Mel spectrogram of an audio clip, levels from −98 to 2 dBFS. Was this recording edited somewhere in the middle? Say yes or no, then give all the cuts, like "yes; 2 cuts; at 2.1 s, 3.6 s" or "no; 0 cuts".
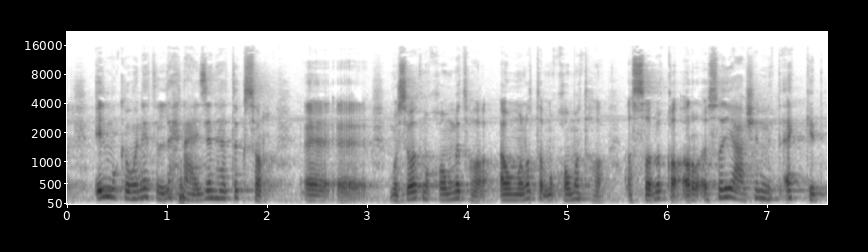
no; 0 cuts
